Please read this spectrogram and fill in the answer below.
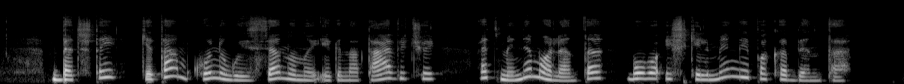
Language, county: Lithuanian, Utena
